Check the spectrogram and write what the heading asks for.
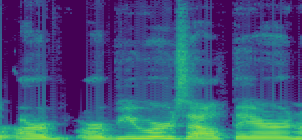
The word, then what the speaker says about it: Anishinaabe: So I'm going to pronounce this wrong. Anashibi? No, that's not the name of the school. Anashiba? Anishinaabe. Anashinabe. Okay, Yeah, yes. So Anishinaabe.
